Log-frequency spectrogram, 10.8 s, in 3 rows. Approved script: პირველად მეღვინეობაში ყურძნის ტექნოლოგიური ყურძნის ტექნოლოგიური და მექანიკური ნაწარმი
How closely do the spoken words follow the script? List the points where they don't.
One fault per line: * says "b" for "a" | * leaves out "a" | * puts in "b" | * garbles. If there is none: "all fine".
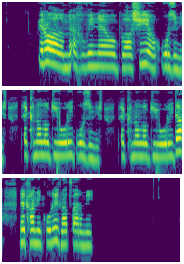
all fine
